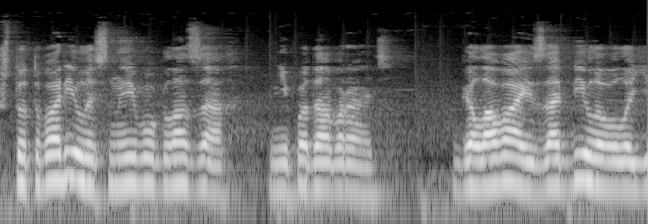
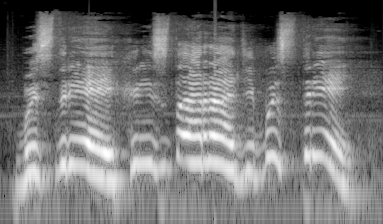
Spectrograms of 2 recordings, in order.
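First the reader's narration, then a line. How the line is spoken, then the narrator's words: Loud exhausted yell. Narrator (Russian): завопил так громко, насколько позволяло утомление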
